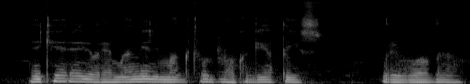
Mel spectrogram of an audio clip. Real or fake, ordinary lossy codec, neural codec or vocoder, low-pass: fake; none; codec, 44.1 kHz, 2.6 kbps, SNAC; none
